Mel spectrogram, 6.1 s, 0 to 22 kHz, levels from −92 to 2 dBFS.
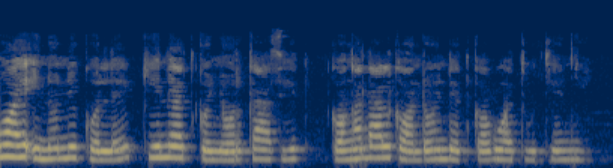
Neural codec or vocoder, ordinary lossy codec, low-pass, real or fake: none; AAC, 32 kbps; 10.8 kHz; real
